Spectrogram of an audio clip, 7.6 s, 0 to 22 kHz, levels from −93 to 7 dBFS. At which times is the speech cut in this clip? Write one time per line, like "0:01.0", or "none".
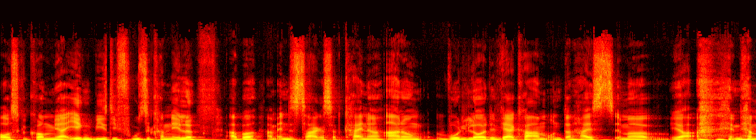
0:01.1
0:05.0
